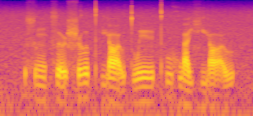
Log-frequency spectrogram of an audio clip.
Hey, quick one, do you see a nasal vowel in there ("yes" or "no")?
no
